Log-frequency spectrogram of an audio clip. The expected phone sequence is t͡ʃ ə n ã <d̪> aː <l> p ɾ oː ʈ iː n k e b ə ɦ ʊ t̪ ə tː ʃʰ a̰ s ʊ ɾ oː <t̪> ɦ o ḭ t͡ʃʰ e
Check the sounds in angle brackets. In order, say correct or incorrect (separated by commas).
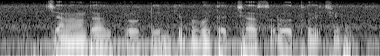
correct, correct, correct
